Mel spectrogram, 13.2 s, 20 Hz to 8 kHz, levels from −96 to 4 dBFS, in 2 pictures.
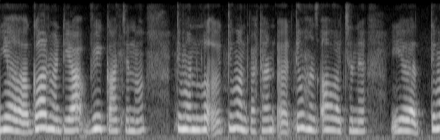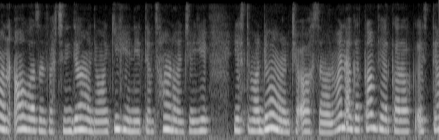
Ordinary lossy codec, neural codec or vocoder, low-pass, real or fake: none; none; 7.2 kHz; real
